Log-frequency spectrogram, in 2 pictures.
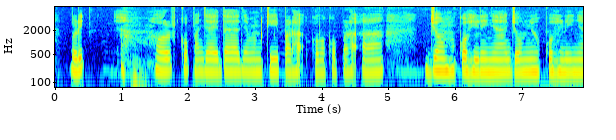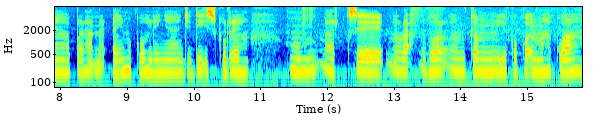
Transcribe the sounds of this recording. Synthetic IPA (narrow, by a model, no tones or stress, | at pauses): bəɽic̚ | hɔɾɾkɔpaɲd͡ʒajd̪ad͡ʒɛmɔnkipaɽɦa̰ʔkɔbakɔpaɽa̰ʔa | d͡ʒɔmɦɔkɔɦiɽiɲad͡ʒɔmɲuhɔkɔɦiɽiɲapaɽɦa̰ʔna̰ʔʈajimhɔkɔɦiɽiɲad͡ʒud̪iʔiskulɾɛɦɔ | hɔmbaɾksɛɔɽa̰ʔɡɔɾmkamjɔkɔkɔʔɛmaɦakɔwa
